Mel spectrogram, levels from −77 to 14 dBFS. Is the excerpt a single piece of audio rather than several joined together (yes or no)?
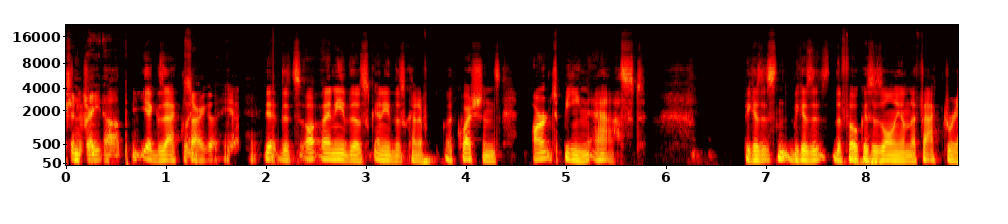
yes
